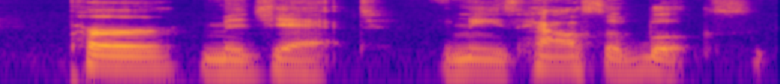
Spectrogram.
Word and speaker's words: Permedjat: You can, well, yeah, I'll spell it out. It's PERMEDJAT. Per-Mejat.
